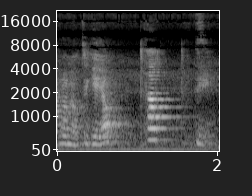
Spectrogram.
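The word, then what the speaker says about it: 立って: 탓대 이렇게. 자, 초음이니까 한 박 충분히 해줘야 됩니다.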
